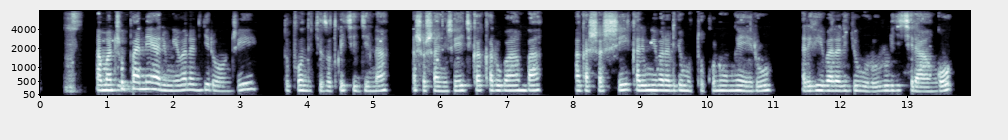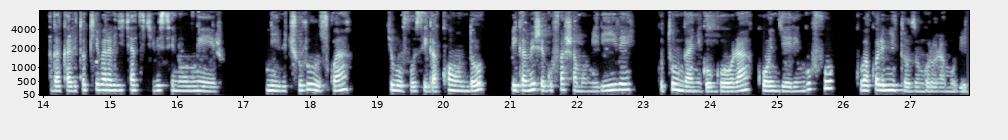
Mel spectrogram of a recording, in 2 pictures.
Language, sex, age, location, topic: Kinyarwanda, female, 36-49, Kigali, health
